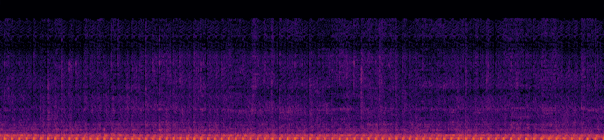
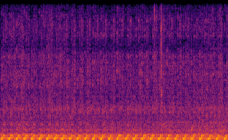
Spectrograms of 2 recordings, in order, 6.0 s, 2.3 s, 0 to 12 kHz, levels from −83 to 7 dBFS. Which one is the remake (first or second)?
first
